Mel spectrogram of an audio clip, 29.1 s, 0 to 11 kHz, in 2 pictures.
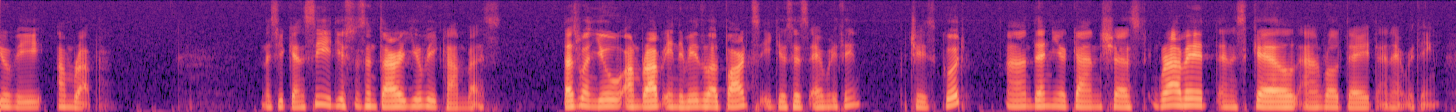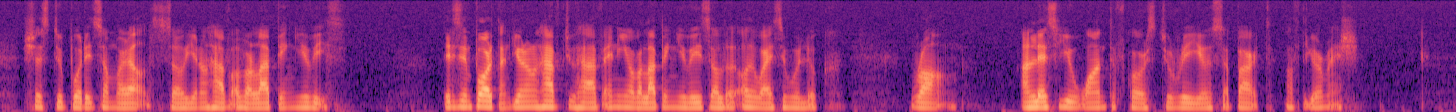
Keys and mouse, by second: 1.1 u, 2.5 a, 2.8 a, 3.1 a, 6.4 KP_1, 8.7 s, 9.8 click, 9.8 right click, 10.5 l, 11.1 right click, 11.8-13.6 typing, 13.6-16.9 drag, 17.6 Tab, 18.3 KP_3, 19.5 Tab, 19.5 middle click, 20.5 s, 21.7-24.0 drag, 21.7 g, 22.4 s, 23.1 Tab, 25.1 Tab, 25.6 s, 26.5-28.0 drag, 27.1-29.1 typing.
